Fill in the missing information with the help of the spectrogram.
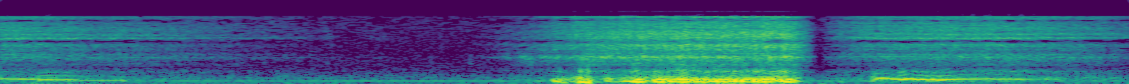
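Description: A loud, low, rattling snore of about a second, between softer, faintly whistling breaths; animal snoring.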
